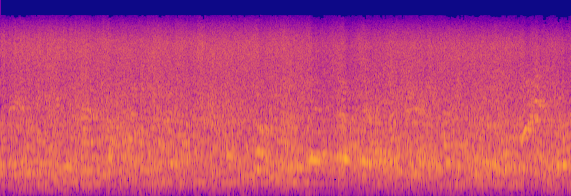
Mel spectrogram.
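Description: Water splashes and sprays down steadily.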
